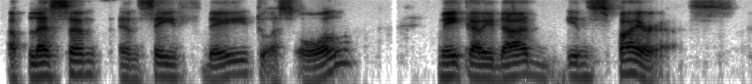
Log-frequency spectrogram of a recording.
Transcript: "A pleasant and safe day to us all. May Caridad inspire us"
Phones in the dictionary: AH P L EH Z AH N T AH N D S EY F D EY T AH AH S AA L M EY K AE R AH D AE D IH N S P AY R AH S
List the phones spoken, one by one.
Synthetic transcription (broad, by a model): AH P L EH S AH N T AH N D S EY F D EY T AH AH S AA L M EY K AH R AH D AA D IH N S P AY R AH S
